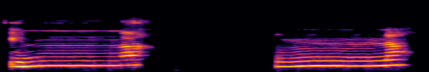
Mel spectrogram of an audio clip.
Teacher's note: We join it onto the noon. But because this is a noon mushaddad, it's got an extra rule, and the rule is nasalization. We have to send the sound into our nose for 1 second.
